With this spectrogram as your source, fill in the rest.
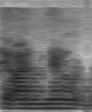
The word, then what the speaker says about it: Gagnon: And that is how you say my name, Gagnon. It's not Gagnon. That sounds horrible.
